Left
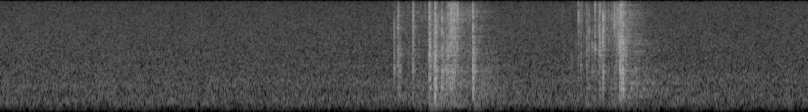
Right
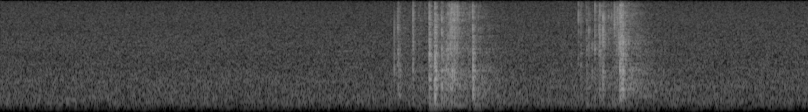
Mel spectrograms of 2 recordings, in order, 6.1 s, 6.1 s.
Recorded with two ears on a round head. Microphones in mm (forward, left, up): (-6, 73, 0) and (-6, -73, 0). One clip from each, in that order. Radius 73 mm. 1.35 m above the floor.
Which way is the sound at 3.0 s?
15° left (ahead or behind).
